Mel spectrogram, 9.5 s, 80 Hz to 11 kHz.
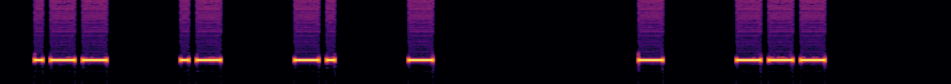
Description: Morse code, heard as a keyed tone, about 15 wpm, spaced as for 8 wpm, 1000 Hz. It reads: WANT TO
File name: qotdfiles / 8wpm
